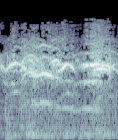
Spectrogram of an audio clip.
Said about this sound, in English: Listen to those monkeys chatter.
